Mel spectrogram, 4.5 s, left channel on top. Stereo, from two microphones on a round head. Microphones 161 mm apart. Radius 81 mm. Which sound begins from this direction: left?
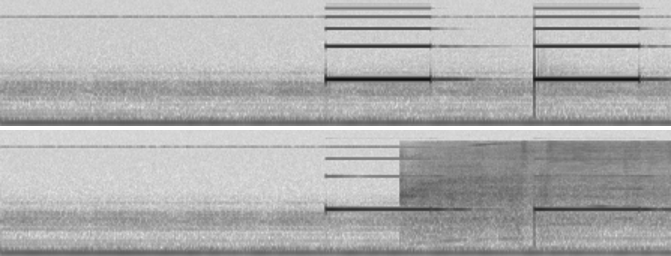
A ringtone, at 2.2 s.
